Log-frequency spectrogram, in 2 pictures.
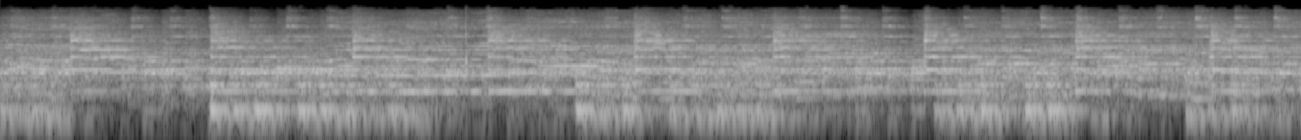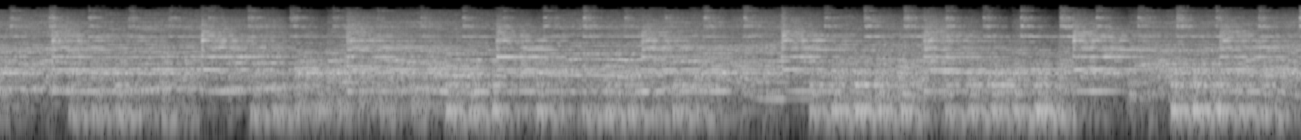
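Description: Temple bells ringing without a break during a lamp offering, among them a brass hand bell, over a low throb that repeats about once a second.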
